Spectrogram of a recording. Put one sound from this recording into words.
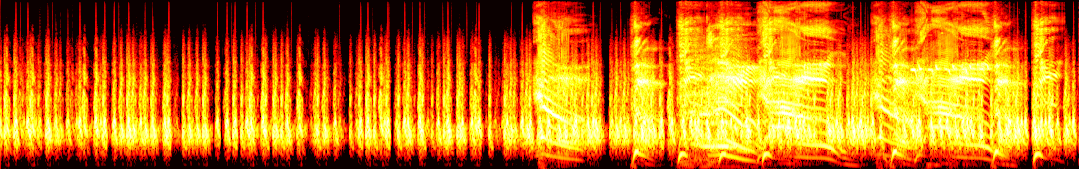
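Many weapons clash and clatter rapidly in a large battle.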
